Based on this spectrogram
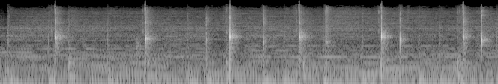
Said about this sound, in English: I always thought this could have done with some finger snaps. The original mix has got it in.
